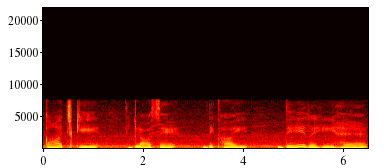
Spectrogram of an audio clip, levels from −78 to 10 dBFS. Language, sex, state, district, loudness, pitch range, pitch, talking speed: Hindi, female, Madhya Pradesh, Katni, -12 LUFS, 205-245 Hz, 225 Hz, 65 wpm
